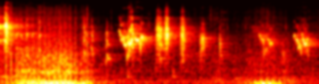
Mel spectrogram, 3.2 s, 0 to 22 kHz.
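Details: Budgerigars recorded 22 May 2023 give a string of short, sharp high chirps, roughly four per second, after an opening rustle with low rumbling noise.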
